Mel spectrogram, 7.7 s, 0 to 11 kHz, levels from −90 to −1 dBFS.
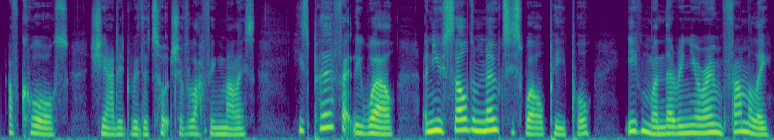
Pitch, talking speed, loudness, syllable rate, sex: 180 Hz, 185 wpm, -19 LUFS, 6.4 syllables/s, female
